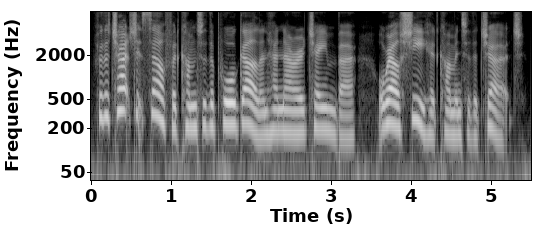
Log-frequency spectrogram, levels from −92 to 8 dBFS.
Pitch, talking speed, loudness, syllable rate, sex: 200 Hz, 240 wpm, -17 LUFS, 5.3 syllables/s, female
